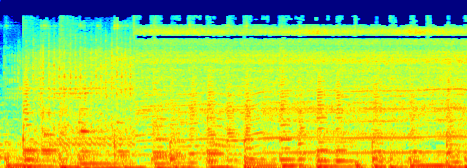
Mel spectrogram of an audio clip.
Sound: chainsaw engine revs

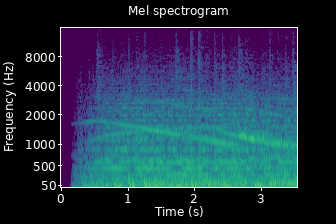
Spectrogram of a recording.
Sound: sirens; dramatic music

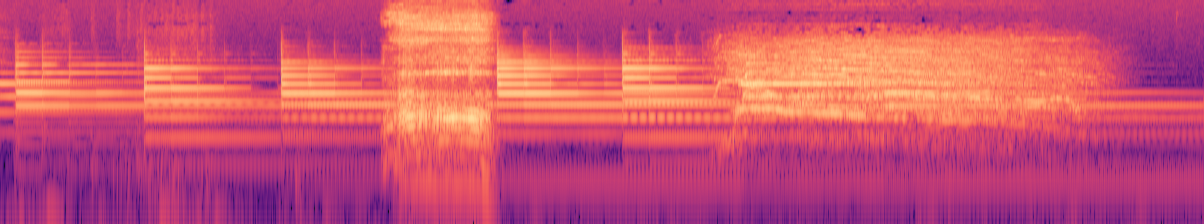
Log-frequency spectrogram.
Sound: bells chiming and kids yelling "YAY!"

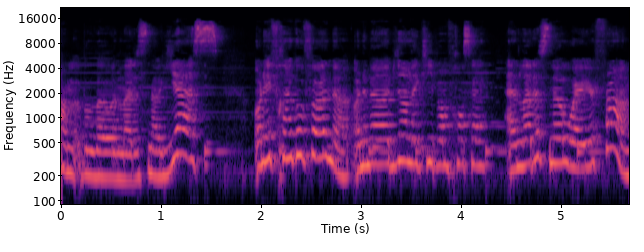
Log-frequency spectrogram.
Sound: speaks French

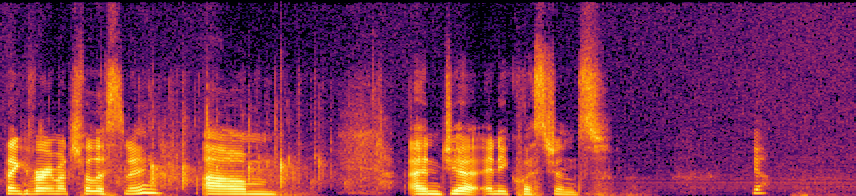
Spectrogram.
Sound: applause

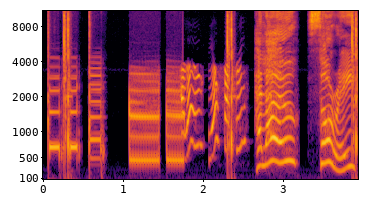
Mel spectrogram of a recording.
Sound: dials phone; on phone

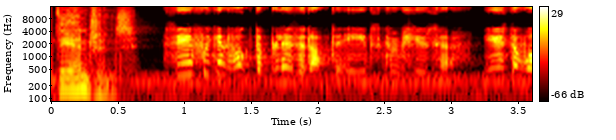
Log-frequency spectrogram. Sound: radio

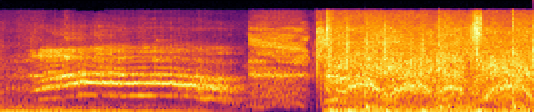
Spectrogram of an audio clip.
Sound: black haired boy yelling

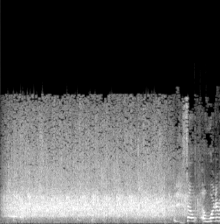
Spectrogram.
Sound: audience claps

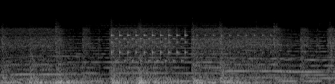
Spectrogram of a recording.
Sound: phone ringing

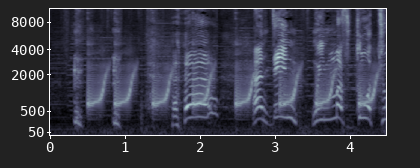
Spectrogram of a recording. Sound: chuckles; spring bouncing

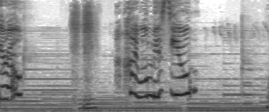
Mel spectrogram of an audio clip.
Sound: sniffles

